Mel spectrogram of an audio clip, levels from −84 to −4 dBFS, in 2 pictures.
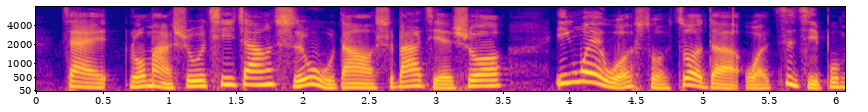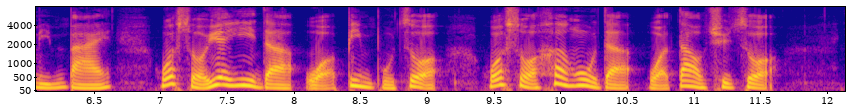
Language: Chinese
